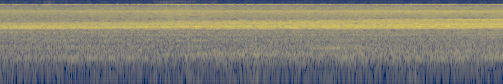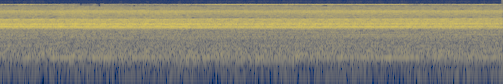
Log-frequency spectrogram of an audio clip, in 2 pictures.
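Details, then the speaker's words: Electric treadmill, running: steady high-pitched hiss and whine, no knocking; suspected worn roller or motor bearings. "puede ser desde los rodamientos del motor o los rodamientos de esto rodin"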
